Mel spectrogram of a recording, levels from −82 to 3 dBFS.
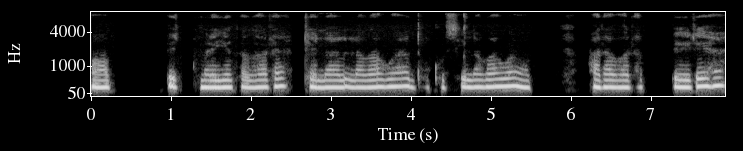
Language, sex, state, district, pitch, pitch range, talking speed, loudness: Hindi, female, Bihar, Araria, 215 Hz, 210-235 Hz, 135 wpm, -14 LUFS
